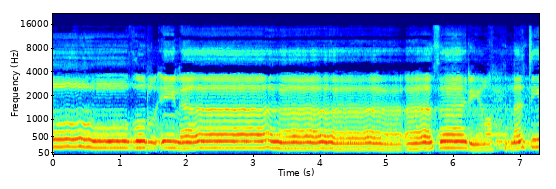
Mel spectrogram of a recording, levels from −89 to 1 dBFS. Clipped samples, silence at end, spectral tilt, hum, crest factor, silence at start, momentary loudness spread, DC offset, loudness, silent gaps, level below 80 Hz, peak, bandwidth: under 0.1%; 0 s; -5.5 dB/octave; none; 12 dB; 0 s; 5 LU; under 0.1%; -17 LUFS; none; -72 dBFS; -4 dBFS; 15 kHz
